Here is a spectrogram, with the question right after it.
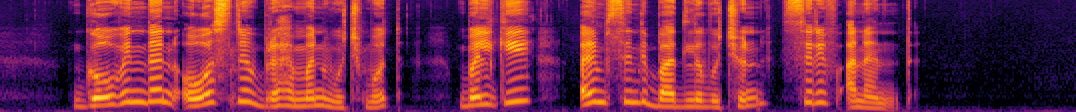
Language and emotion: Kashmiri, neutral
